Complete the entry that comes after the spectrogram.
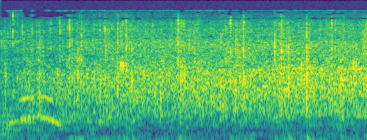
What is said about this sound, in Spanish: Entonces nosotros hemos decidido, lo aprendimos de Sergio y Charo para quienes pido un fuertísimo aplauso.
